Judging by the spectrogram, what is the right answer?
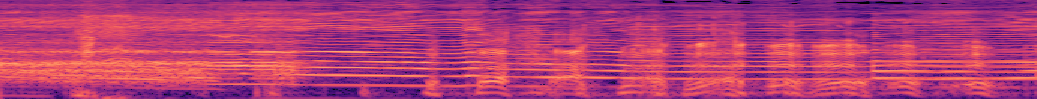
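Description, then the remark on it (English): A duck dog toy, squeezed and pushed down, lets out a long, wheezy honk followed by a quick run of shorter squawking squeaks, loud with no talking. “We squeeze the duck and we push him down.”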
